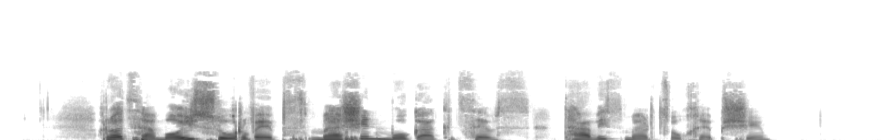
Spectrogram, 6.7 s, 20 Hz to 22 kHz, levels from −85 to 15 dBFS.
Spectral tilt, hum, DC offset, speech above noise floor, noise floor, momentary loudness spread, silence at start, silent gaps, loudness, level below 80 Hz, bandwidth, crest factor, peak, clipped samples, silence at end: -4 dB/octave; none; under 0.1%; 65 dB; -87 dBFS; 16 LU; 0.75 s; none; -21 LUFS; -56 dBFS; 11 kHz; 20 dB; -4 dBFS; under 0.1%; 0.95 s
